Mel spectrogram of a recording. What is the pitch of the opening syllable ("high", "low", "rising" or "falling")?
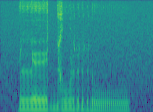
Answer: high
